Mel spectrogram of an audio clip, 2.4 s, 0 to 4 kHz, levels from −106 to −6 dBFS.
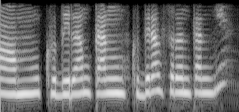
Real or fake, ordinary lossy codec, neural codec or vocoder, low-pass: fake; none; codec, 16 kHz, about 1 kbps, DyCAST, with the encoder's durations; 3.6 kHz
